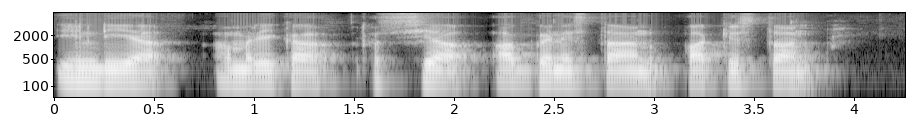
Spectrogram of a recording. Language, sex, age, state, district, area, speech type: Telugu, male, 30-45, Telangana, Karimnagar, rural, spontaneous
